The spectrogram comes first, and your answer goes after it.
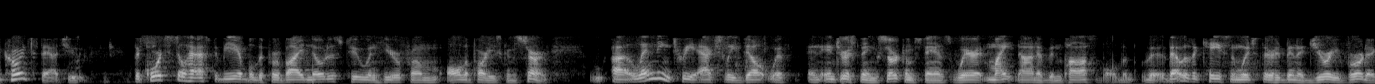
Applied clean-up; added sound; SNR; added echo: neural mask model Resemble Enhance denoiser.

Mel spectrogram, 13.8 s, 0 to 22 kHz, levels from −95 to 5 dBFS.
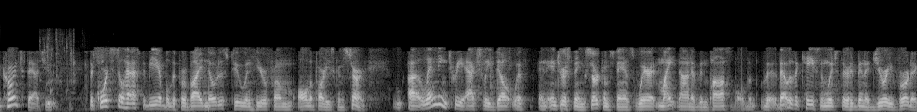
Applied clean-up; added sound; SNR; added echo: none; Splash, splatter; 16 dB; none.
